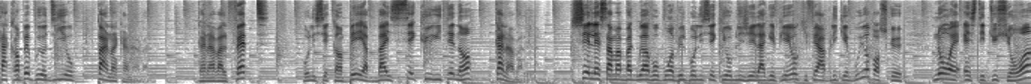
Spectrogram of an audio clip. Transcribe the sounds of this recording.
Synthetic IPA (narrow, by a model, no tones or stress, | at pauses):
t̪akɐ̃p̬ep̬ujod͡zijo | panãka̰na̰va̰l | kanavalfɛt̪̚ | polisjekɐ̃peap̚bajsekyʁit̪enɐ̃ | kana̰va̰l | selɛsamap̚bat̪̚bʁavop̬uɑ̃p̬ilpolisjekiobliʒelaɡẽpjejokifɛaplikep̬ujopaʁsə̥kø | nũwɛʔɛ̃st̪it̪ysjɔ̃ã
